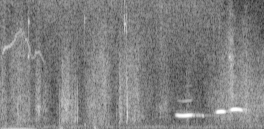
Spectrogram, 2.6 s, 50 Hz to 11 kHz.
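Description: Faint whistling in The Last of Us on PS3, a few short rising tones near the end over quiet shuffling background noise, with soft thumps earlier.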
